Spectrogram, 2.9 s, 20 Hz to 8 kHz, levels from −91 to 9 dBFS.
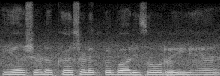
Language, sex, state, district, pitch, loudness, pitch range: Hindi, female, Haryana, Rohtak, 210 Hz, -15 LUFS, 205-215 Hz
